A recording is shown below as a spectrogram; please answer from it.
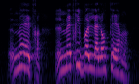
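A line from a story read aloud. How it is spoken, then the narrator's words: Old man shouting. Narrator (French): cria le vieux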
